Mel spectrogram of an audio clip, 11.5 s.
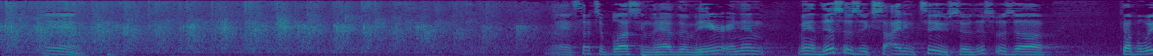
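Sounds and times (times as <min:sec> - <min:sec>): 
audience applause: 0:00.0 - 0:05.6
speech: 0:00.4 - 0:01.2, 0:05.6 - 0:10.6, 0:11.2 - 0:11.5.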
